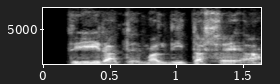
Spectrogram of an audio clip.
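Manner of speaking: threatening, bullying, menacing tone. The promoter speaks to the fighter in his corner between rounds, menacing voice. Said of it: "soltó con voz amenazadora".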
